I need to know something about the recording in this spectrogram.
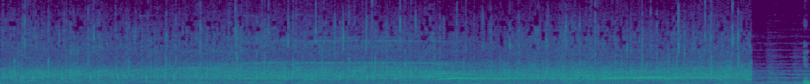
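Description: An audience applauding steadily, with background music underneath, cut off abruptly near the end.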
